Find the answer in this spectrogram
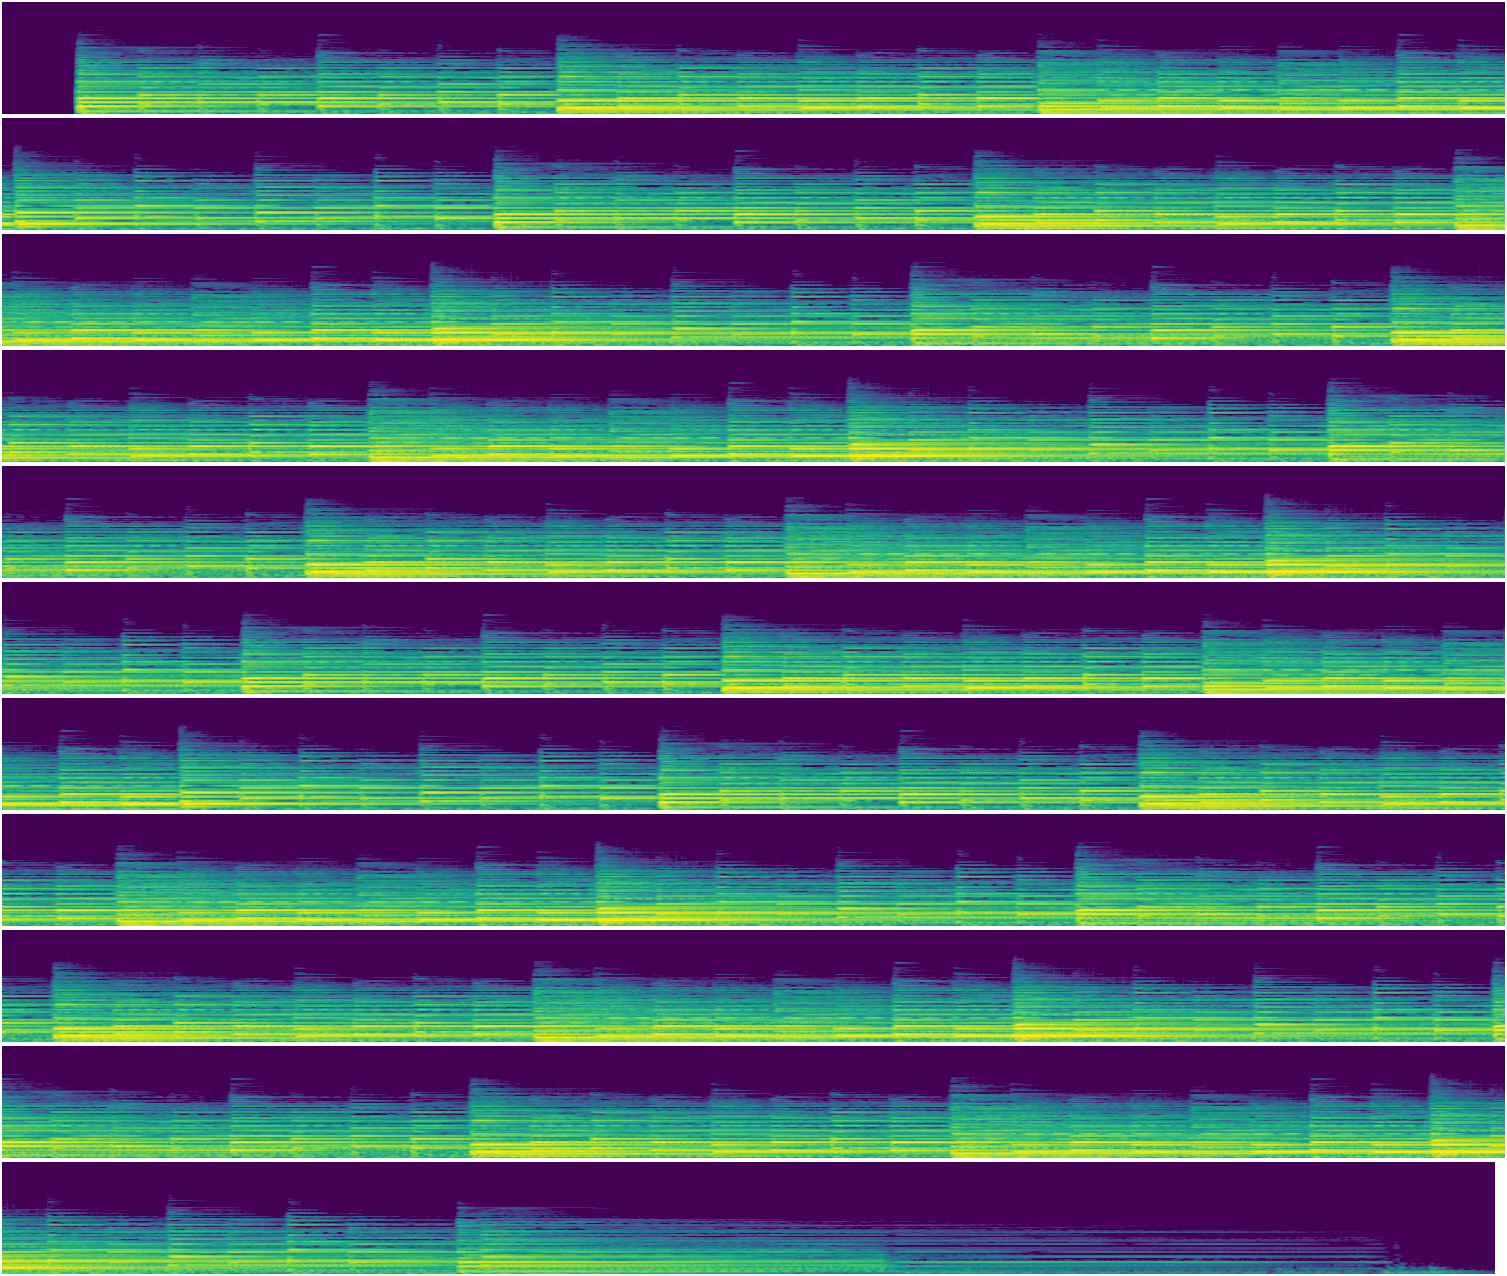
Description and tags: free music for projects - made with vst instruments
